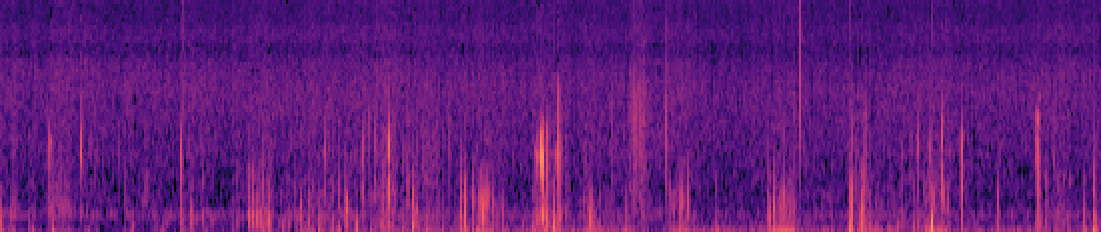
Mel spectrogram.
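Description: Irregular low gurgles and rumbles come and go throughout, the ordinary stomach growling of active digestion after a large meal.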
